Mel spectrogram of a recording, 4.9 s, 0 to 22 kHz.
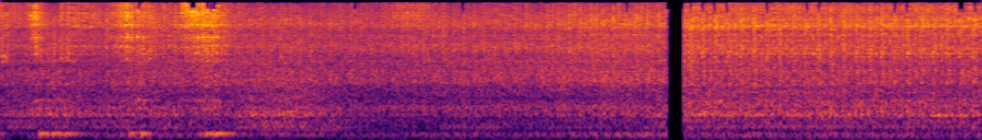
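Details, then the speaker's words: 1953 Austin A40 Somerset with oil-bath air cleaner, before tune-up: rough uneven idle with dull pops back through the carburetor, surging up and down with heavy vibration; popback suggests ignition or fuel problems, not confirmed. "can hear the motors surging up and down as well. And obviously there's a lot of vibration there. That's pretty rough."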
